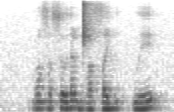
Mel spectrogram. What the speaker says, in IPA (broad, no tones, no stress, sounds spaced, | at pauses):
ɡʷ a zˤ ʊ s ʊ ɾ a ɖ͡ʐ a sˤ e ʎ ʊ kʷʰ e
